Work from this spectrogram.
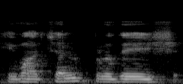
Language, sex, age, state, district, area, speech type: Urdu, male, 60+, Telangana, Hyderabad, urban, spontaneous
